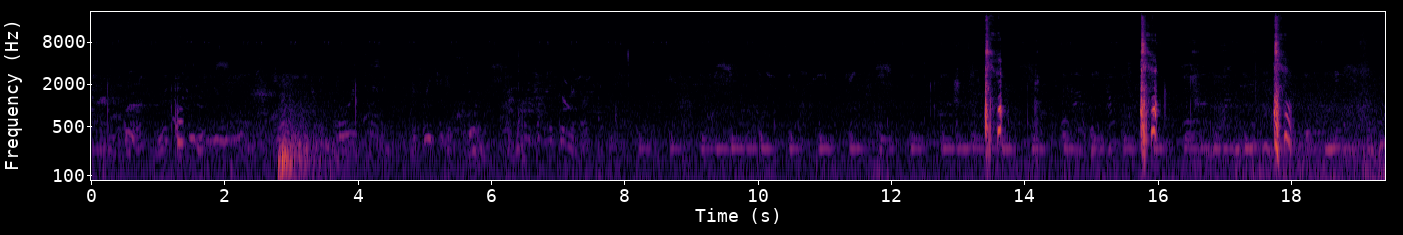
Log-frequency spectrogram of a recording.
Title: Baby sneezes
